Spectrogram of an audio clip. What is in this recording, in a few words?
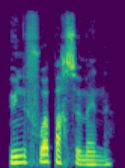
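"une fois par semaine", French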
